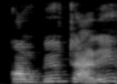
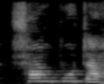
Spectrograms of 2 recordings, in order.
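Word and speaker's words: Computer: ইংরেজি ওয়ার্ড, তো ইংরেজি ওয়ার্ড হওয়ার কারণে এটার উচ্চারণটা আমাদের ইংরেজি হবে, অর্থাৎ কম্পিউটারই হবে, এটা কিন্তু সম্পুটা হবে না, ঠিক আছে।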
